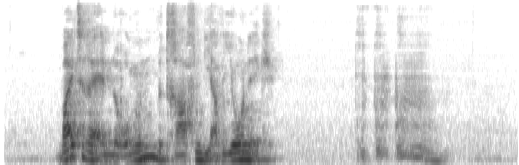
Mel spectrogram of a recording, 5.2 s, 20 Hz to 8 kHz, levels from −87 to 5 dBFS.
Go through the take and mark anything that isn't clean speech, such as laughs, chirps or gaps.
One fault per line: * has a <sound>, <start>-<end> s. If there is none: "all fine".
* has a throat clearing, 3.5-4.5 s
